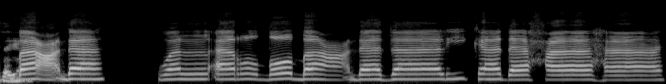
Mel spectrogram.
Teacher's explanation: huruf ain dialirkan sedikit ya kasih sifat bainiah biar tidak seperti hamzah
